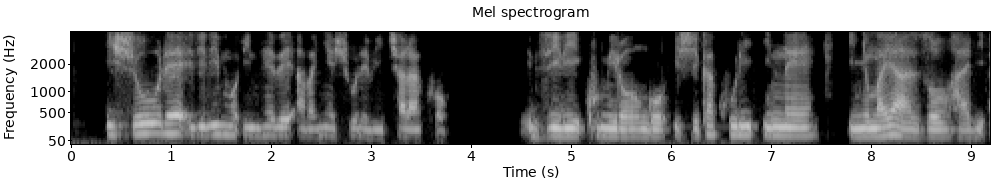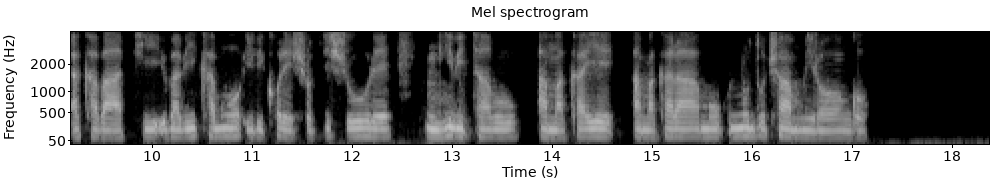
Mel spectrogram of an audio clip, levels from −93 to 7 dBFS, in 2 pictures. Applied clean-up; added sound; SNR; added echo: neural mask model Resemble Enhance denoiser.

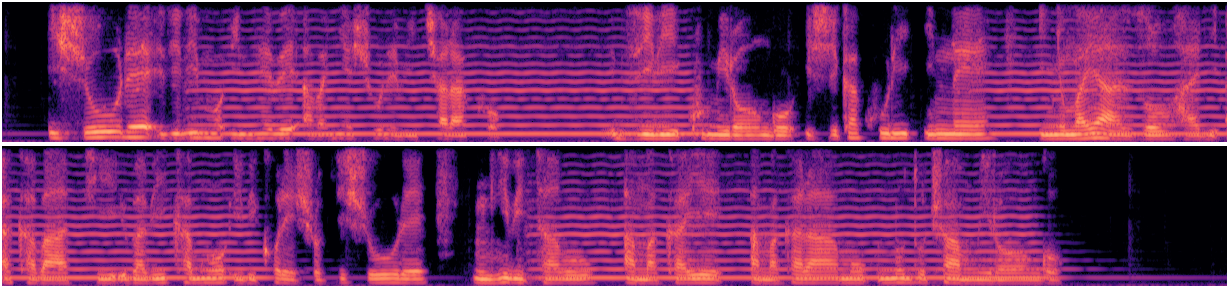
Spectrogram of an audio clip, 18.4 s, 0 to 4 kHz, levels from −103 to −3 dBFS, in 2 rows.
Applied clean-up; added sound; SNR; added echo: none; Bowed string instrument; 8 dB; none.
